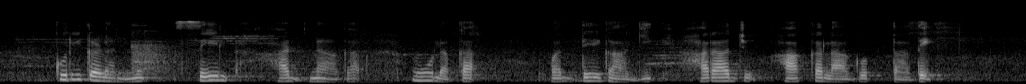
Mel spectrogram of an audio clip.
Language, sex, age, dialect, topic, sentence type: Kannada, female, 25-30, Central, agriculture, statement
